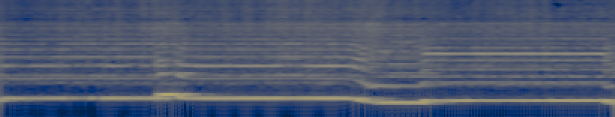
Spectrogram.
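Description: Music: a single wind instrument playing a slow melody of long held notes that step up and down in pitch, with one brief higher note about a second in.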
